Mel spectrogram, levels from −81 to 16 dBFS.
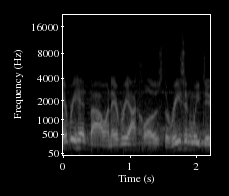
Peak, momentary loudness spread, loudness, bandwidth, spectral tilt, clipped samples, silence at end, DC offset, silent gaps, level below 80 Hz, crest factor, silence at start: -30 dBFS; 3 LU; -41 LUFS; 15 kHz; -4.5 dB/octave; under 0.1%; 0 s; under 0.1%; none; -90 dBFS; 12 dB; 0 s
